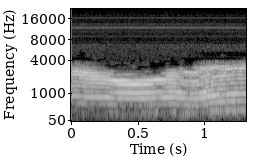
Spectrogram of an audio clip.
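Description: A house cat meows at feeding time, one drawn-out, fairly close meow that rises slightly at the end.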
